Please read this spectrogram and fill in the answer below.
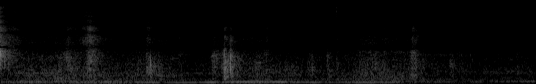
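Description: A few soft, irregular knocks and scuffs, about five in all, over a low steady hum.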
